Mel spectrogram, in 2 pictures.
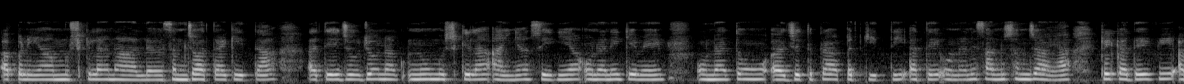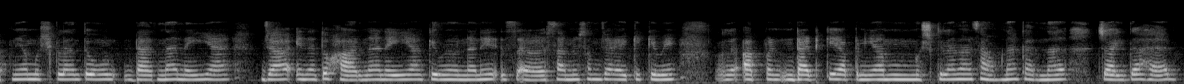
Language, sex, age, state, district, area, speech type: Punjabi, female, 18-30, Punjab, Mansa, rural, spontaneous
